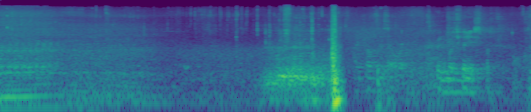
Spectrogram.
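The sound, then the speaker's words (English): A car rolls in and arrives, heard as a low, steady rumble that builds midway and is topped by a sharp thump, then settles into softer movement. “Roz and John are just driving in now”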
